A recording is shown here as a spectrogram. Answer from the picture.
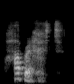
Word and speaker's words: Habrecht: as a client, and the name is Habrecht, but you can see that the R's are not pronounced really hard.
